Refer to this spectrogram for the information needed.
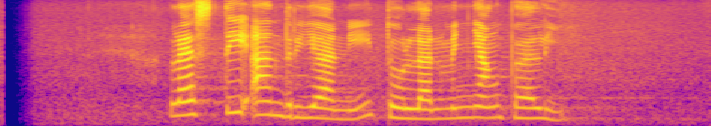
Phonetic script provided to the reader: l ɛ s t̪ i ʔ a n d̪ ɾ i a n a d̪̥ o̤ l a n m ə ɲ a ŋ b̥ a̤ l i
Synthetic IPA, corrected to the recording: l ɛ s t̪ i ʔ a n d̪ ɾ i a n i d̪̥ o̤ l a n m ə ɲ a ŋ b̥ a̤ l i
